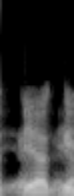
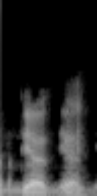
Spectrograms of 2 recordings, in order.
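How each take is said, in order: First: ਤਿਆਗੇ ending in a close "e"; wrong vowel ending. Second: ਤਿਆਗੈ ending in an open "ai"; open vowel ending. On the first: Teacher warns learners off this reading, ਤਿਆਗੇ with close "e" ending. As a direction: say ਤਿਆਗੇ with a narrow final "ay". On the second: Teacher corrects learners' reading, ਤਿਆਗੈ with open "ai" ending. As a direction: say ਤਿਆਗੈ with a wide final "eh". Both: Shown as a demonstration. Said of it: "ਤਿਆਗੇ ਨਹੀਂ ਪੜਨਾ".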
